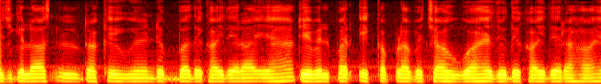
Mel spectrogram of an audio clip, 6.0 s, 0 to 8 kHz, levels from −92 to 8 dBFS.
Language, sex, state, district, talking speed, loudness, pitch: Hindi, male, Bihar, Begusarai, 240 wpm, -15 LUFS, 120 Hz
